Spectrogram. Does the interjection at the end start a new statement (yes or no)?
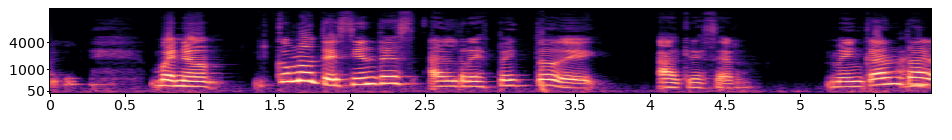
no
